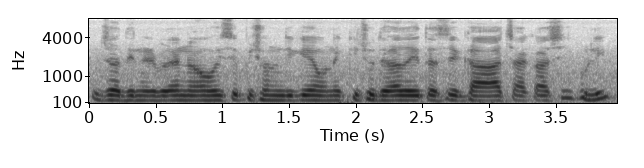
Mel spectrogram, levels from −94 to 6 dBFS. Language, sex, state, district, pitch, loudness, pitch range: Bengali, male, Tripura, West Tripura, 165 Hz, -13 LUFS, 160-175 Hz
